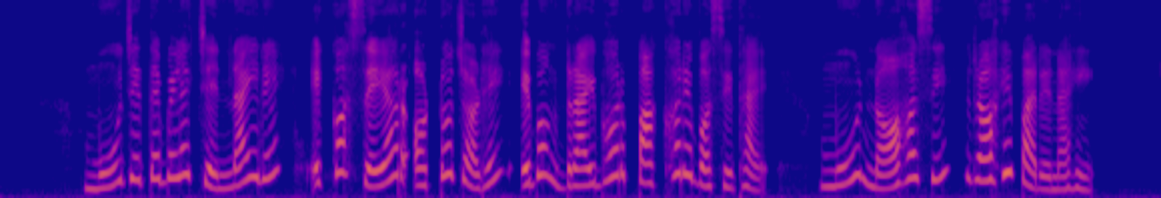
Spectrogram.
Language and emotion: Odia, happy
